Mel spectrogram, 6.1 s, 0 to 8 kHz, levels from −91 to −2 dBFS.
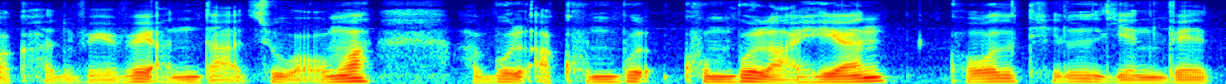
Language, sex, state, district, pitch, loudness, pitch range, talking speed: Mizo, male, Mizoram, Aizawl, 95 Hz, -22 LUFS, 85-105 Hz, 205 wpm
